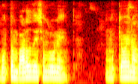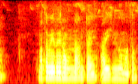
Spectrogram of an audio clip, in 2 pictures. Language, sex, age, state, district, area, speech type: Telugu, male, 18-30, Telangana, Mancherial, rural, spontaneous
